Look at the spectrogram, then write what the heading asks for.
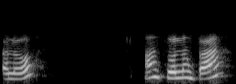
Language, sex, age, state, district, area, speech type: Tamil, female, 30-45, Tamil Nadu, Dharmapuri, rural, conversation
